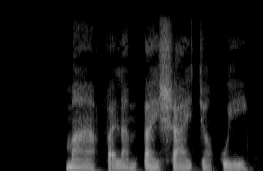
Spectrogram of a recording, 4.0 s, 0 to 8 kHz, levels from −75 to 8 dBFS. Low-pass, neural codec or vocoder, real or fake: 7.2 kHz; codec, 16 kHz in and 24 kHz out, 1 kbps, XY-Tokenizer; fake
